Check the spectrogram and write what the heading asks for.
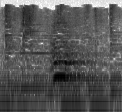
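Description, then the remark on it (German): A dog, home alone when a Republican campaign volunteer calls on a voter during a US election campaign, barks in a quick run of yapping woofs, with one louder, sharper bark in the middle, with no one speaking. “Gut, manchmal ist nur der Hund zu Hause.”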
